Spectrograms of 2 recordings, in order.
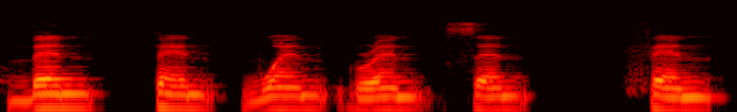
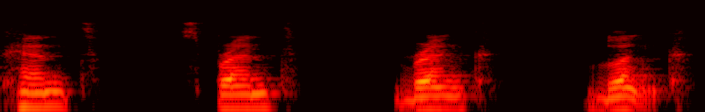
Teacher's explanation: No con una I muy clara. Es una I muy apagada que más se parece a una E en español. Entonces yo digo hint, sprint, brink, blink.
